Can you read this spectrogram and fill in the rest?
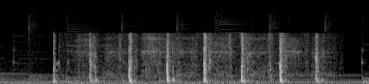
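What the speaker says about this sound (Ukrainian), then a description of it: "Хтось легенько постукав до нас у вікно." Light knocks on a window: about seven evenly spaced taps, close and fairly crisp, with nothing else heard.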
